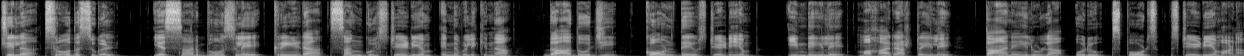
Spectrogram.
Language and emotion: Malayalam, neutral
